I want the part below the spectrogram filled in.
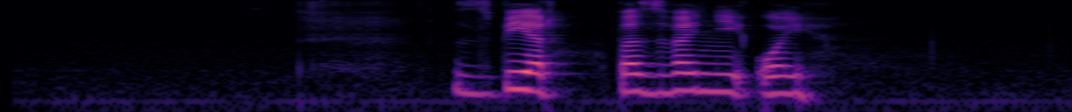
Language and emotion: Russian, neutral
